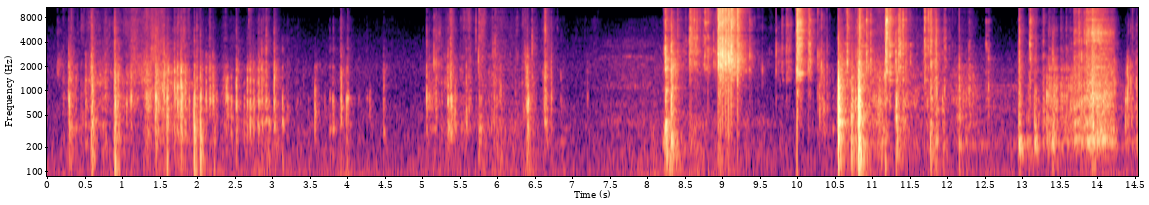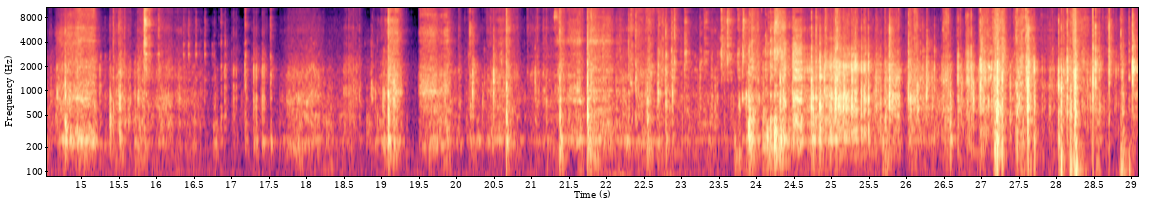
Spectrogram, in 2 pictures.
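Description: Clear plastic blister pack and its paper backing crinkling, crackling and tearing as they are handled and cut open with a utility knife, in irregular clicks and rustles; the crinkling grows denser and louder in the last several seconds.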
